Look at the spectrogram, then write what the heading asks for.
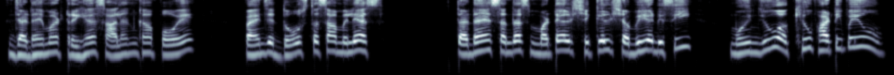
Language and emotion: Sindhi, surprised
